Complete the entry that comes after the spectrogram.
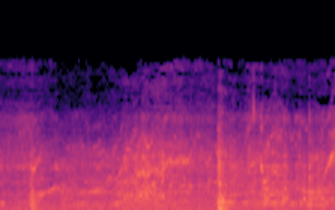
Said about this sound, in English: Richard Lewis just in cruise control, looking smooth as ever out there in that short course truck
